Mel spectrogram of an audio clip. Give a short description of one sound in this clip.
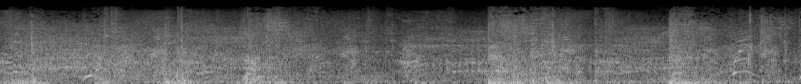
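Heavy blows and impacts crash in a fight.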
